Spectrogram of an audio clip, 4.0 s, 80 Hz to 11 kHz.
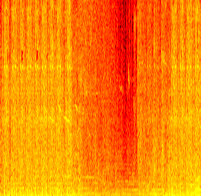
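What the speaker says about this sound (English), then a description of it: "I swear this gun didn't used to be full auto." Rapid full-auto gunfire from a weapon in the Halo 4 campaign, a dense continuous burst of shots that dips briefly in the middle and then resumes at full strength, close and loud with no talking.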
